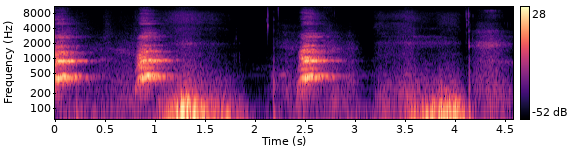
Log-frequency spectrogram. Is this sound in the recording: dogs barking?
yes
